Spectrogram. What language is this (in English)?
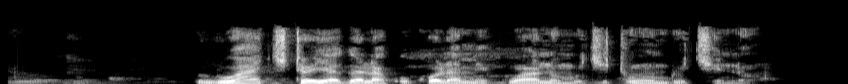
Ganda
